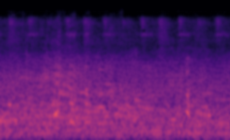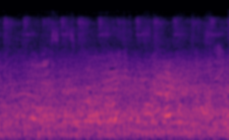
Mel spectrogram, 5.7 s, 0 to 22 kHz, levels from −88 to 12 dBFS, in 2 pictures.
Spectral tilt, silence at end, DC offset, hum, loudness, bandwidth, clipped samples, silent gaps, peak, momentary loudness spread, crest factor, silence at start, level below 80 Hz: -4 dB/octave; 0 s; under 0.1%; none; -32 LUFS; 16 kHz; under 0.1%; none; -16 dBFS; 5 LU; 16 dB; 0 s; -58 dBFS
